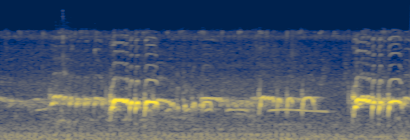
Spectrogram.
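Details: Local zebra dove, loud-voiced and used as a lure to trigger singing in other zebra doves. Two bursts of rolling coos bracket a stretch of softer, steady cooing in the background.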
